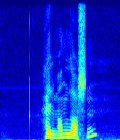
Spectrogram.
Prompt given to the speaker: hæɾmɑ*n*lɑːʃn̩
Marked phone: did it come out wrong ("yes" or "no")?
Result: no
